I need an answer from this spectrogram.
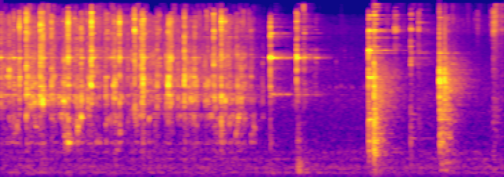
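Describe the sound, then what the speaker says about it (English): Ice clinking and scraping as an all-spirits cocktail is stirred in a glass, a steady busy rattle at first, then a few separate sharp clinks after a pause, close and fairly quiet. "When you have all spirits, you're going to stir instead of shake, okay?"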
